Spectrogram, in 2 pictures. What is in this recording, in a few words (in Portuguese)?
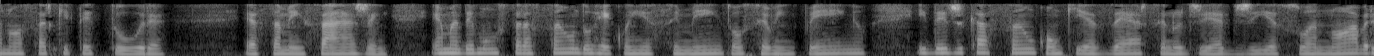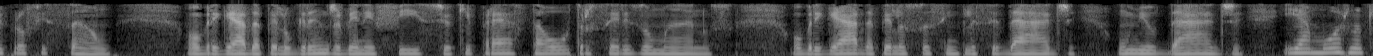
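HOMENAGEM ENGENHEIRO (F), Só Voz; Telemensagens; HOMENAGENS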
